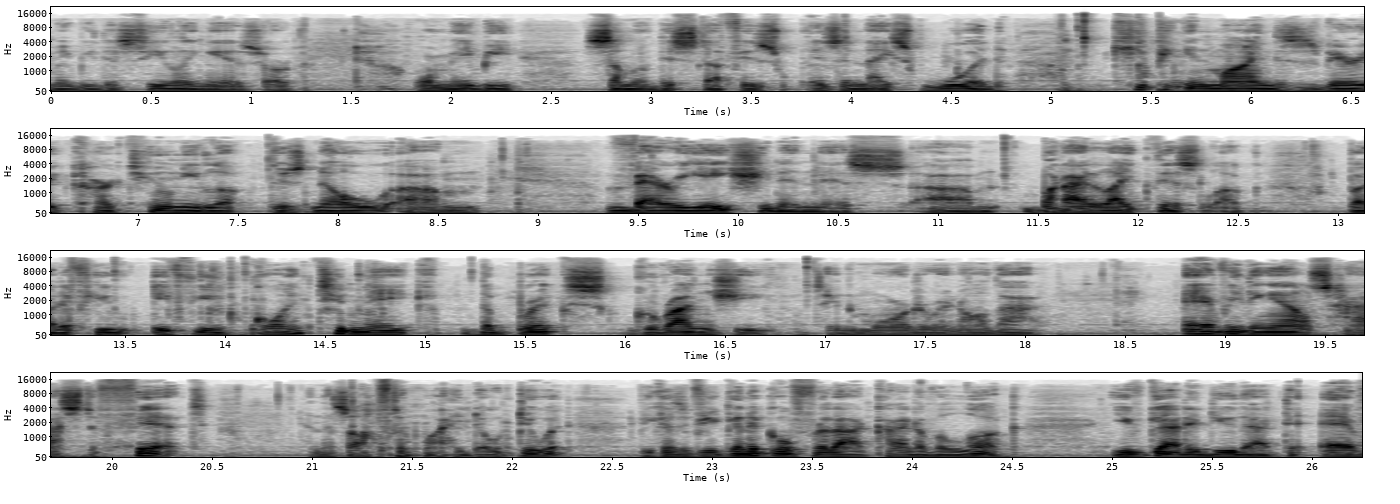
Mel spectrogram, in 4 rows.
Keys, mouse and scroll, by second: 4.8 scroll down 1, 5.1 shift+middle click, 12.5 scroll up 1, 13.4 shift+middle click, 14.1 middle click.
